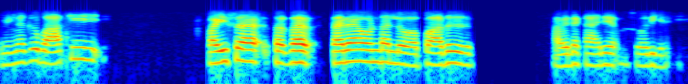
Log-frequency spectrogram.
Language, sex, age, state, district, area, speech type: Malayalam, male, 18-30, Kerala, Kollam, rural, conversation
